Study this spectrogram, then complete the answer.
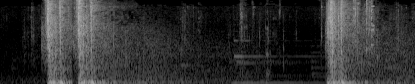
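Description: Two loud, close gunshots from Call of Duty: Vanguard, a quick double burst of blasts followed by a fading echo and then a single shot after a short quiet gap.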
